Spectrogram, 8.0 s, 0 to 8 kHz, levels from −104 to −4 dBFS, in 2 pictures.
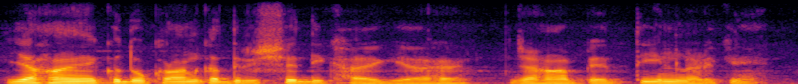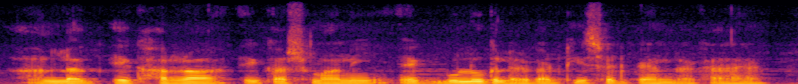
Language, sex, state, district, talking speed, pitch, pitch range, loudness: Hindi, male, Jharkhand, Palamu, 190 wpm, 125 Hz, 115-135 Hz, -21 LUFS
